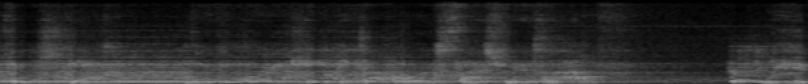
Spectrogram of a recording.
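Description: FM radio broadcast of music with a singing voice, played through a small speaker with almost no bass. It falls away about three seconds in, then comes back suddenly.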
